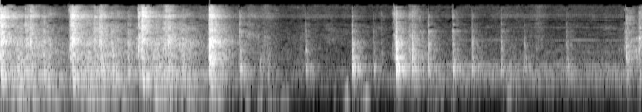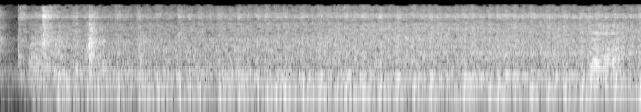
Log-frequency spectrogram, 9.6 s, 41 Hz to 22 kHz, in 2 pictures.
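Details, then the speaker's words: Indonesian motorcycle running Castrol Power 1 Ultimate full-synthetic oil, cold start: starter catches, then a smooth even idle with no knocks or rattles; owner says it's smooth cold, slightly rougher when fully hot. "kayak gini ini mulus banget beneran tuh enggak ada suara aneh-aneh ya ini mulus banget suaranya kalau misalkan posisi masih dingin"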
